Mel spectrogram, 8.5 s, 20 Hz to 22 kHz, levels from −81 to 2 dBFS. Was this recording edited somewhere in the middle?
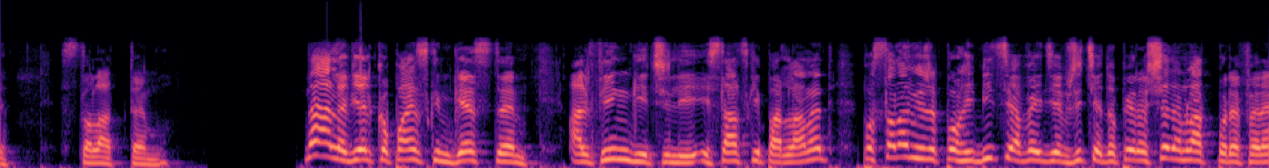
no; 0 cuts

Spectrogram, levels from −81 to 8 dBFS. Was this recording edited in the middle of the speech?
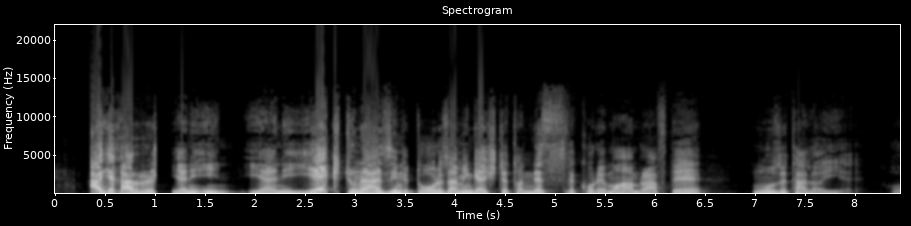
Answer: yes; 2 cuts; at 1.0 s, 3.5 s

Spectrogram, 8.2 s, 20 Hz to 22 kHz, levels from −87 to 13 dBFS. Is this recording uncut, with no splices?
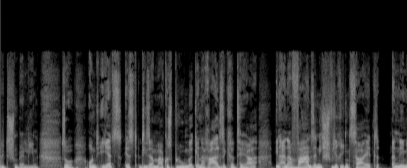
yes; 0 cuts

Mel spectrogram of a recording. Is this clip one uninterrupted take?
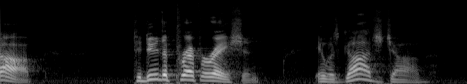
no; 1 cut; at 2.8 s

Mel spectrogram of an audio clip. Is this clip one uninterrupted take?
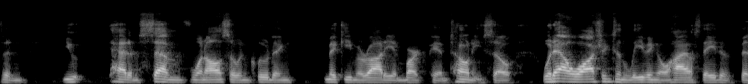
yes; 0 cuts

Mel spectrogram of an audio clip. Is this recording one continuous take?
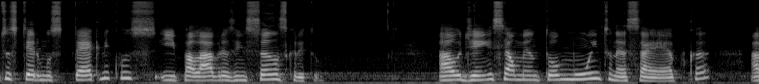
yes; 0 cuts

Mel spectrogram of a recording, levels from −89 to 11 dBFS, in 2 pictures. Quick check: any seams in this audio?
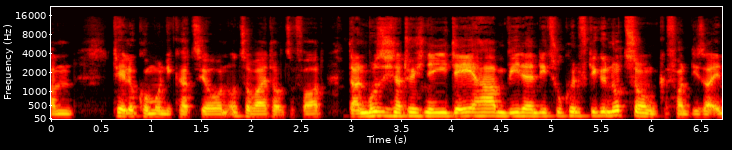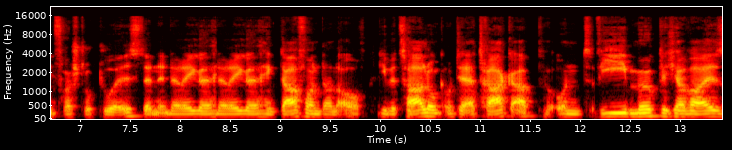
yes; 3 cuts; at 2.9 s, 8.4 s, 9.9 s

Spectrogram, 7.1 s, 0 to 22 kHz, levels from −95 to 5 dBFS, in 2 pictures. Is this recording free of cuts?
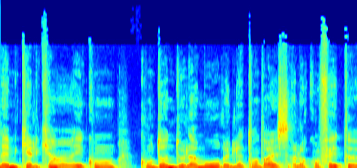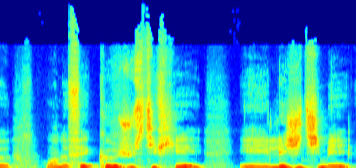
yes; 0 cuts

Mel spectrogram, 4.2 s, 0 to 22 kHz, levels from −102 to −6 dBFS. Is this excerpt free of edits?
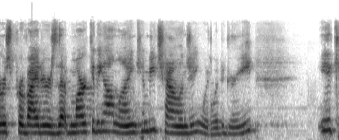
no; 1 cut; at 2.6 s

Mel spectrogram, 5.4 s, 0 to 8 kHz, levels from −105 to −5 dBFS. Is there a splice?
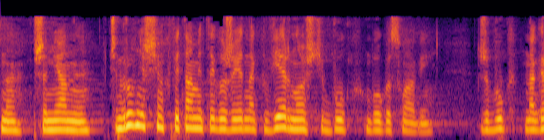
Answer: yes; 1 cut; at 1.0 s

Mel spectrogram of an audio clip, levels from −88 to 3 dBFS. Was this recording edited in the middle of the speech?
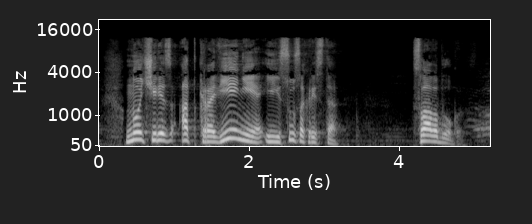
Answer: no; 0 cuts

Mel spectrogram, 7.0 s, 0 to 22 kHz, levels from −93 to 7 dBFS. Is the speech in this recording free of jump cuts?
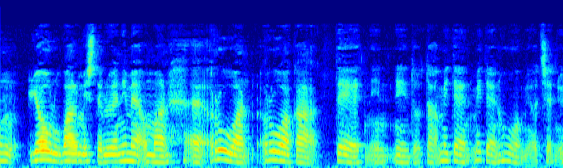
yes; 0 cuts

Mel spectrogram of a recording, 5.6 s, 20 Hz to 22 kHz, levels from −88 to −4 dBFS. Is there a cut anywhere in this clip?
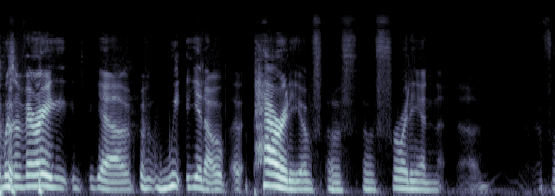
no; 0 cuts

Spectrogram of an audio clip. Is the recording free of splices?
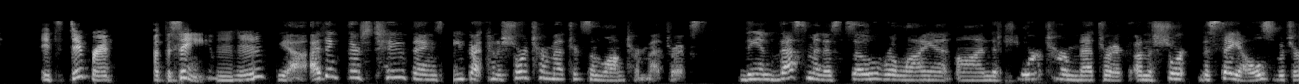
yes; 0 cuts

